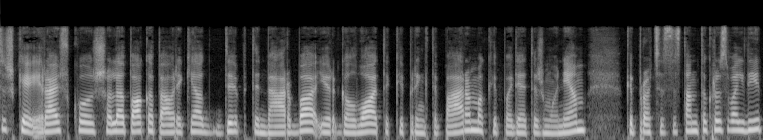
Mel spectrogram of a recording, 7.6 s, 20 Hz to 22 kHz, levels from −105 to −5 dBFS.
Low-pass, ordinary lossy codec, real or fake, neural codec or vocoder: 10.8 kHz; MP3, 96 kbps; fake; codec, 24 kHz, 0.9 kbps, WavTokenizer, medium speech release version 1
